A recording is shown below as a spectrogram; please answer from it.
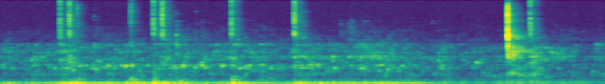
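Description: Faint, irregular computer mouse clicks, several in quick pairs, with the loudest click about five seconds in.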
